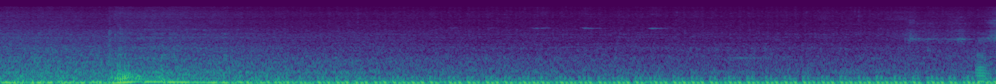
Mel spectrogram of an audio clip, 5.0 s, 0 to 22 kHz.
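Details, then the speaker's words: Yamaha XJR1300 with twin exhausts, manual choke, on a damp test ride: deep, even exhaust burble, idling about 1200 rpm and rising and falling smoothly with throttle, no knocks or misses; normal. "that sound sweet? Ticking over a nice 1200."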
